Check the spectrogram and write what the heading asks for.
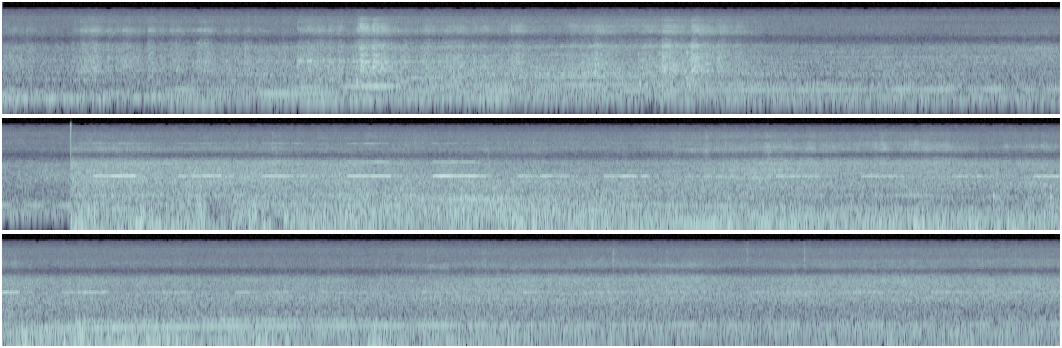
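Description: A vehicle's reversing beeper sounds in an even series of short, high beeps, about two a second, over a running engine. About eleven seconds in, a loud low rumble sets in suddenly under the beeping.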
